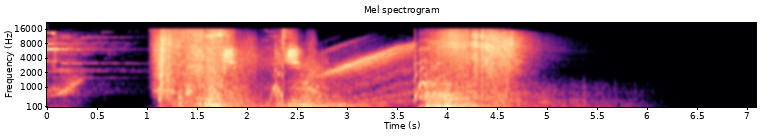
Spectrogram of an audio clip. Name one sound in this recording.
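A magical burst explodes with a bright whooshing sparkle and fades away.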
